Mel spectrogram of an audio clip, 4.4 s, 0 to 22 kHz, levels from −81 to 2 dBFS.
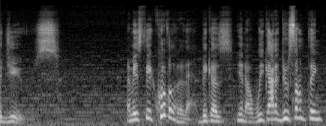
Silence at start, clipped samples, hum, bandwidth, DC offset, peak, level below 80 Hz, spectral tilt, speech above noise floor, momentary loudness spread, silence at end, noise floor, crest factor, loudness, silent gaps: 0 s; under 0.1%; none; 18 kHz; under 0.1%; 0 dBFS; -48 dBFS; -3.5 dB/octave; 23 dB; 10 LU; 0 s; -42 dBFS; 20 dB; -19 LUFS; none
